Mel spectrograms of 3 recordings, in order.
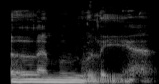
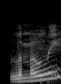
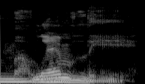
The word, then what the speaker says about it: Lemruli: The name is Lemruli. Lamuli? Am I pronouncing that right? Lamruli. Lamruli. Lamruli. Got it.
